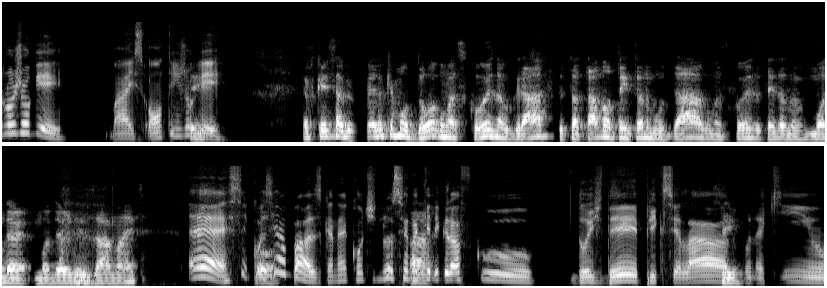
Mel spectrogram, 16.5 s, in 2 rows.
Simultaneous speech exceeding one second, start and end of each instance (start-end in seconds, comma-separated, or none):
none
